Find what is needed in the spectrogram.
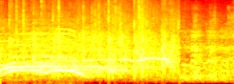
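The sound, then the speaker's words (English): An audience at a stand-up comedy show by the ocean bursts into loud, sustained applause for a comedian, with whoops and cheering voices rising over the clapping, fading slightly toward the end. “Please put your hands together. A warm round of applause for Harland Williams.”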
